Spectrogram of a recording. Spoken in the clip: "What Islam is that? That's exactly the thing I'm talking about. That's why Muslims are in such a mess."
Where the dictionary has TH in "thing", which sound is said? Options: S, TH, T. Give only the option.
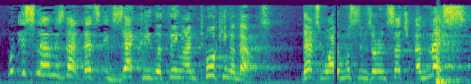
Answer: TH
